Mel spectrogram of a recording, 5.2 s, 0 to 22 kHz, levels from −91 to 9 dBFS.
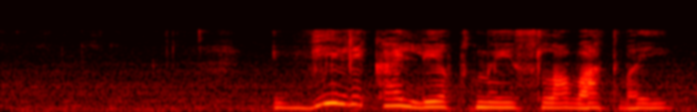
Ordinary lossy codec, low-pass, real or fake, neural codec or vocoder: none; 7.2 kHz; real; none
